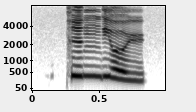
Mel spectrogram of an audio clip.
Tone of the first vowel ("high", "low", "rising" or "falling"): high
